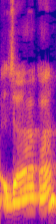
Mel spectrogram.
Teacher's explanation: Qad ja'ana, ya, ja'a di sini ada mad wajib muttasil, ya, di mana mad wajib ini yang di mana mad wajib ini berjumlah 4 harokat wajib, ya, atau bisa juga 5 harokat, ya, namun wajib panjang, ya, tidak boleh turun dari 4 harokat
